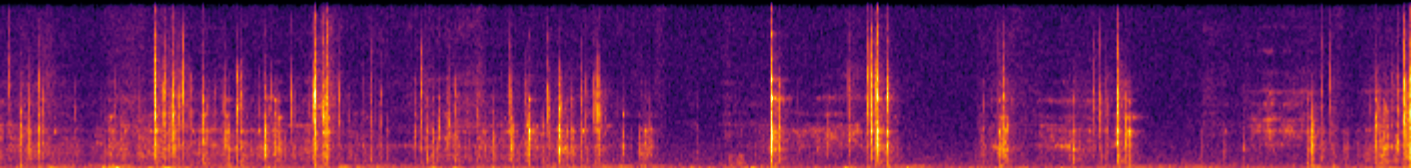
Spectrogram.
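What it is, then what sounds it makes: Wooden abacus beads. Long nails tap and slide the painted wooden beads of a wooden abacus. The result is a quiet, irregular stream of short, dry, bright clicks with a few sharper taps standing out, each dying away almost instantly.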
